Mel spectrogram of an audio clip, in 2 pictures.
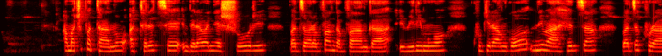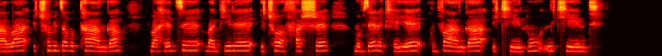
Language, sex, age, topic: Rundi, female, 36-49, education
